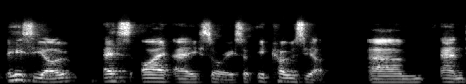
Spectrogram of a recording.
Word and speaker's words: Ecosia: person um but for everybody in the chat it's spelled Eco i o e c o s i a sorry so ecosia um and it's a search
